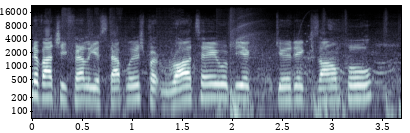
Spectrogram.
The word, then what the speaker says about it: Ratte: I don't know if because ratte we pronounce it just because of our Japanese people pronounce it please latte like latte like the drinking yes um I don't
